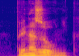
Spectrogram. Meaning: preposition
- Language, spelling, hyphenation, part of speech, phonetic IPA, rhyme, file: Belarusian, прыназоўнік, пры‧на‧зоў‧нік, noun, [prɨnaˈzou̯nʲik], -ou̯nʲik, Be-прыназоўнік.ogg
